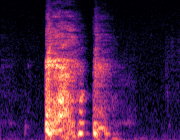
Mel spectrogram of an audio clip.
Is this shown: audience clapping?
no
